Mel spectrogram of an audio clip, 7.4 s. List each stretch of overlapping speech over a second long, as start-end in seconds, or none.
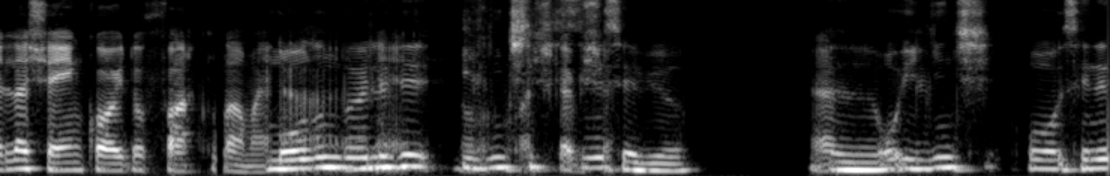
1.8-4.1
